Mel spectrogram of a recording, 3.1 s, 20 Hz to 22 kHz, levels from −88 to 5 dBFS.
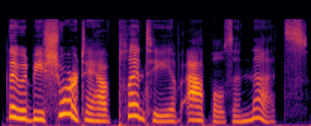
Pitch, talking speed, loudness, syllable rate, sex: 230 Hz, 210 wpm, -19 LUFS, 4.5 syllables/s, female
